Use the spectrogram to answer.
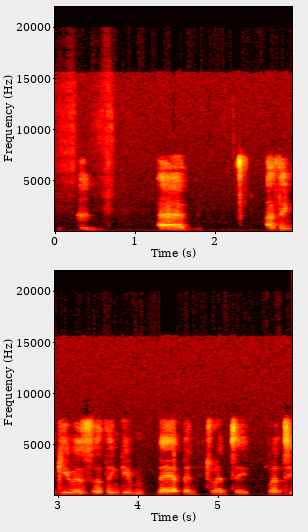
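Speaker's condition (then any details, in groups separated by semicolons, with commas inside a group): Cerebral palsy; non-progressive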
